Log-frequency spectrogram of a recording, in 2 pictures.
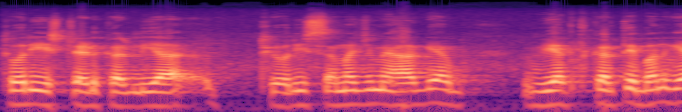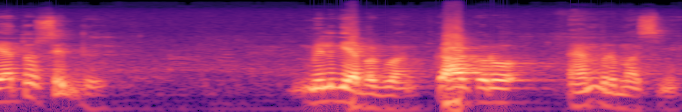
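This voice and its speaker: A man giving a devotional discourse as a spiritual teacher, slow and deliberate, drawing out chanted syllables. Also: medium pitch, steady tone. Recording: echoey room with faint ambient noise.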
